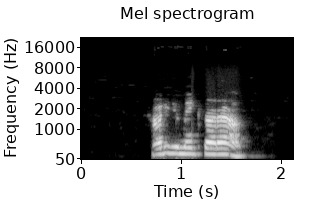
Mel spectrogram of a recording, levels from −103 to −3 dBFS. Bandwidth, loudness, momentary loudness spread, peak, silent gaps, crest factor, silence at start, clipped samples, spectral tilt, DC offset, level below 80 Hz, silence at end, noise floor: 3.4 kHz; -17 LUFS; 8 LU; -4 dBFS; none; 16 dB; 0.7 s; under 0.1%; -11.5 dB/octave; under 0.1%; -66 dBFS; 0.5 s; -90 dBFS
